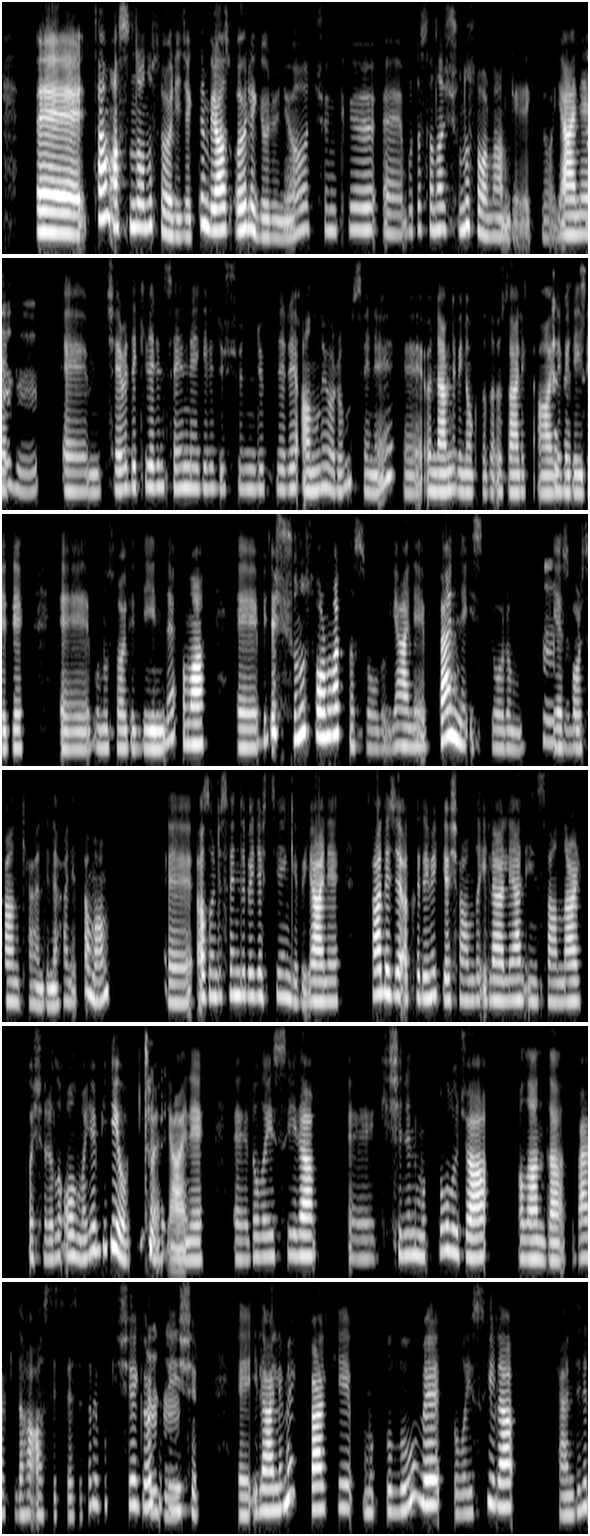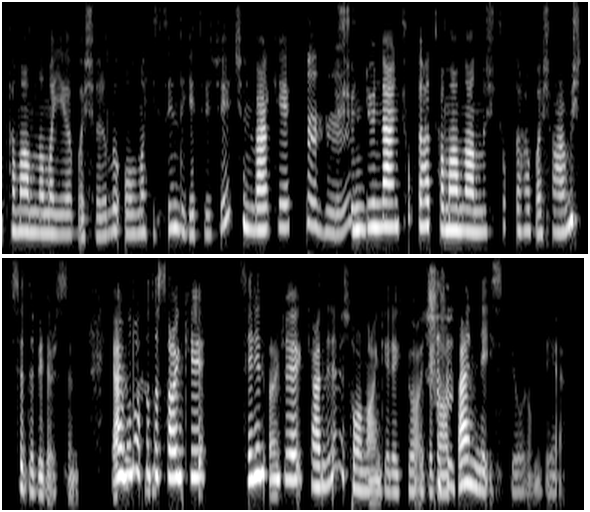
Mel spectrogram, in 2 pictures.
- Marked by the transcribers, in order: tapping; other background noise; chuckle
- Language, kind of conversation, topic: Turkish, advice, Karar verirken duygularım kafamı karıştırdığı için neden kararsız kalıyorum?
